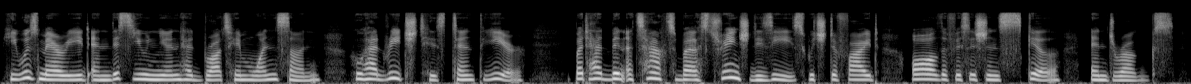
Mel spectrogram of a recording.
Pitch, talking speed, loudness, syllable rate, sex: 220 Hz, 165 wpm, -17 LUFS, 4.4 syllables/s, female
